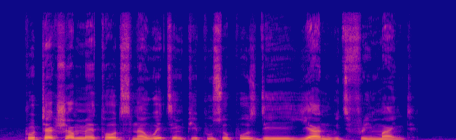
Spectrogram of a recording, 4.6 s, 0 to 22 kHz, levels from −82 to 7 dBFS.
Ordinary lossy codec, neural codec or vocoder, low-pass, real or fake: none; none; none; real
